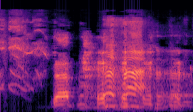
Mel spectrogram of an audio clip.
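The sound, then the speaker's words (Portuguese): A parrot gives a thin, chirpy call, then breaks into loud, harsh squawking that runs raspy and almost voice-like for over a second. “Pode falar, falar até o papagaio fala.”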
